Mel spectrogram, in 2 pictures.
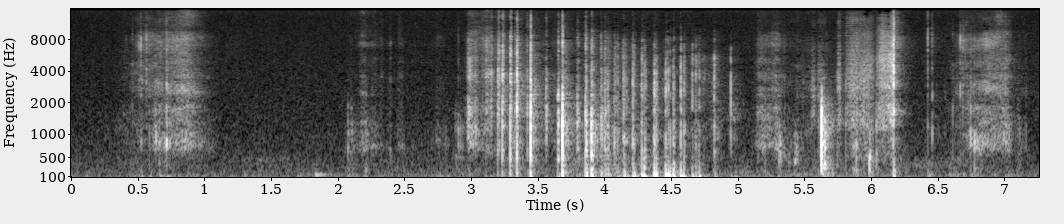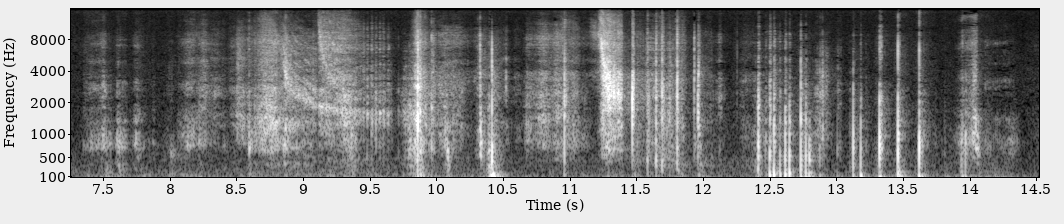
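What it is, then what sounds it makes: Glossy paper book pages. Fingers with long nails rub, squeeze and flip the glossy paper pages of a large open hardcover book. Bright, crisp rustles and crinkles come in bursts, with sharp paper snaps as pages turn, separated by quiet pauses.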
